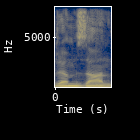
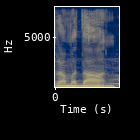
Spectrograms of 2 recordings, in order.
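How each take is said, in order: First: The middle consonant is a z sound. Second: The middle consonant is a d sound. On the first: This is the Urdu form of the word. "रमजान में जी sound आती है" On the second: This is the Arabic form of the word. "अरबी भाषा में रमजान को बोला जाता है रमदान"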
